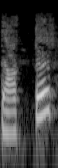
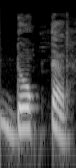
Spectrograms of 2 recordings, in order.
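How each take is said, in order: First: The first vowel is an open 'aa' sound. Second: The first vowel is a rounded 'o' sound. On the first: "अगर मैं हिंदी के हिसाब से इसको बोलूंगी" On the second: "अगर मैं हिंदी के हिसाब से इसको बोलूंगी"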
